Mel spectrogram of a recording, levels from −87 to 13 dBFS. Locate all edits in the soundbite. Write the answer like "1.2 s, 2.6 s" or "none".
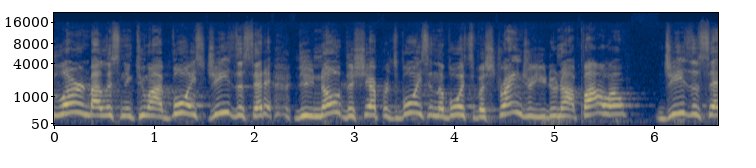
2.9 s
